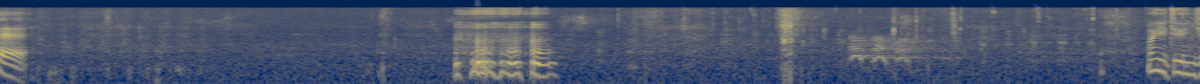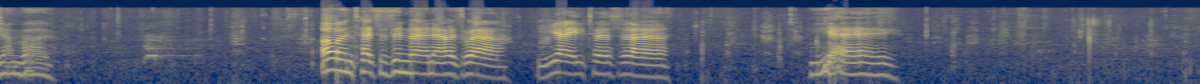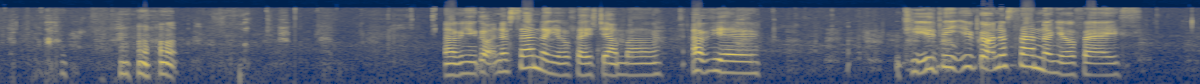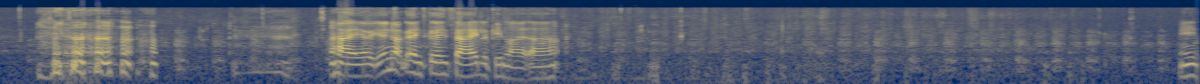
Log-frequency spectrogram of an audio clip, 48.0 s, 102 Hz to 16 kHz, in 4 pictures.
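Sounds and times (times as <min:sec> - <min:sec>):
dog vocal sound: 0:41.4 - 0:48.0.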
